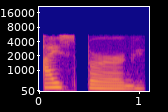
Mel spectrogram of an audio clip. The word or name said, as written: iceberg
